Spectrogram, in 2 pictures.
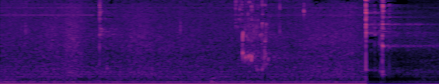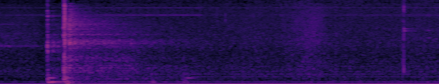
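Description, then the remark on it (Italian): A small splash of water is poured into wine in a chalice, with a couple of faint clinks of the vessel over a steady low hum. “L'acqua unita al vino sia segno della nostra unione con la vita divina di colui che ha voluto assumere la nostra natura umana.”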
